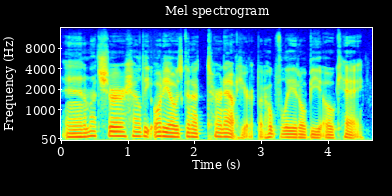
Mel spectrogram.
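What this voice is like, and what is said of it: Sick voice, has a cold. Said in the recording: “I am a little sick. ... I have a cold”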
